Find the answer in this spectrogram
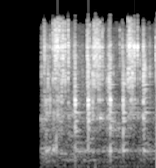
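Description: Ratchet wrench clicking rapidly, about five or six clicks a second, starting about half a second in, as it backs out a binding propeller bolt.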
